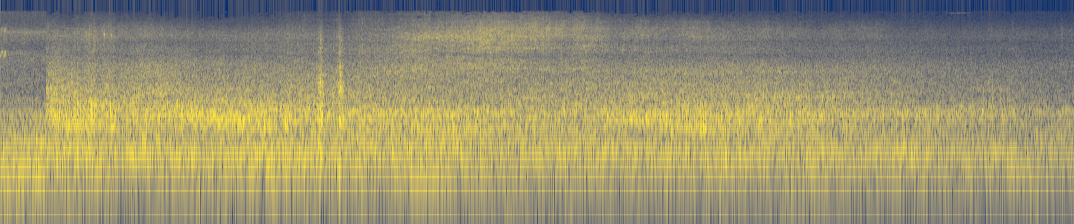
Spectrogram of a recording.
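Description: City street traffic noise: a steady wash of passing cars that starts abruptly about half a second in, with two short clicks about three seconds in.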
